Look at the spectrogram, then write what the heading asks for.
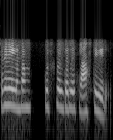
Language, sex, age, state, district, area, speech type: Tamil, female, 45-60, Tamil Nadu, Thoothukudi, rural, conversation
